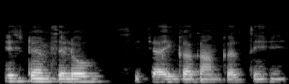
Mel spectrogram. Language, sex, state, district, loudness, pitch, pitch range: Hindi, male, Jharkhand, Jamtara, -16 LUFS, 130 Hz, 125-140 Hz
